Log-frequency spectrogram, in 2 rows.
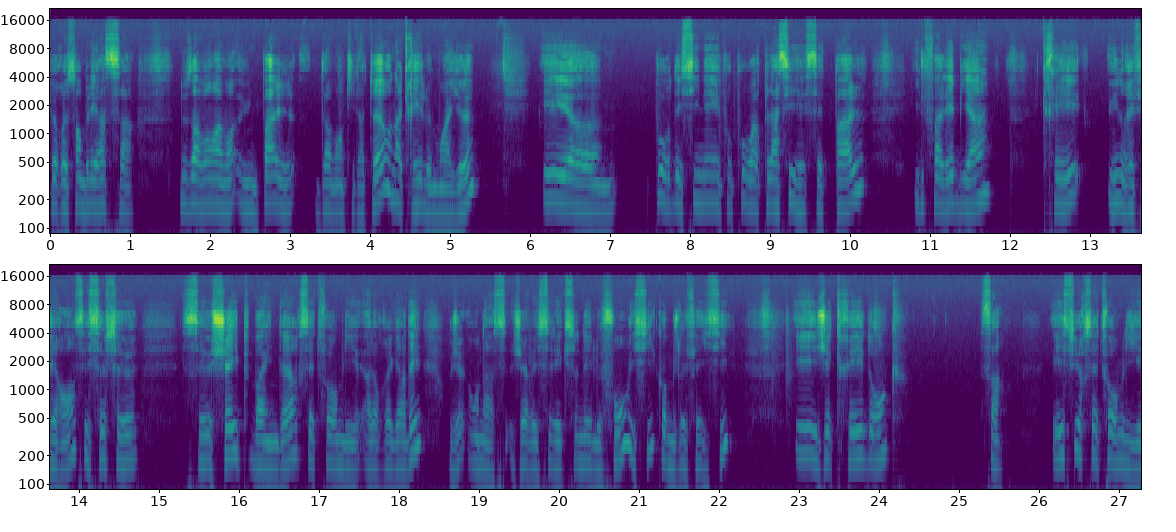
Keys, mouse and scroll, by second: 1.0 click, 5.9 scroll down 1, 6.4-6.7 scroll down 1, 7.6 scroll down 1, 8.3 scroll up 1, 10.5 scroll down 2, 11.5 click, 11.8 space, 12.6-12.9 scroll up 2, 17.5 click, 21.5 click, 22.1 click, 23.2 click, 24.4 click, 24.7 space, 25.9-26.6 scroll up 2.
